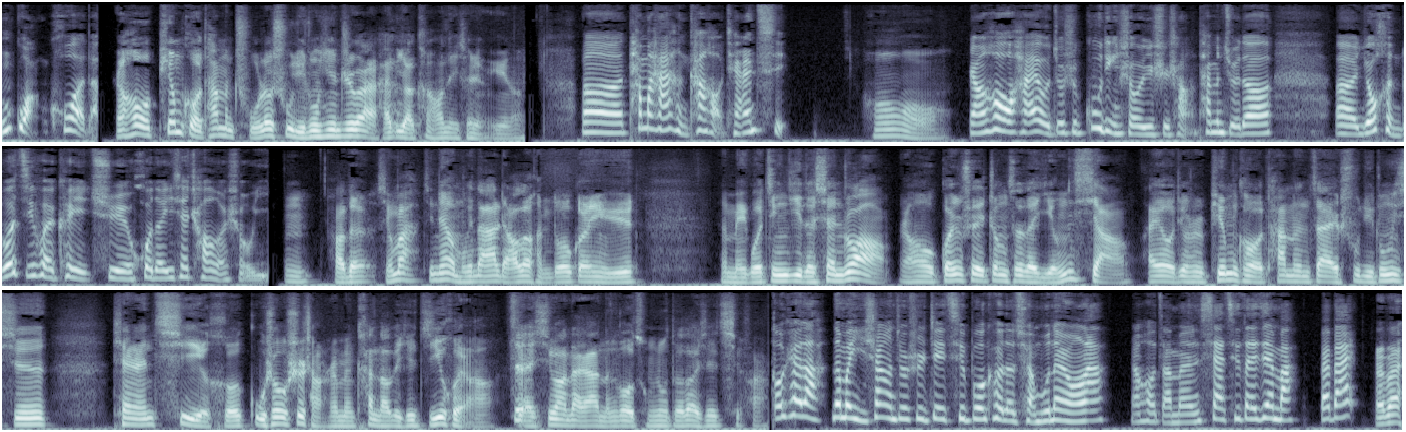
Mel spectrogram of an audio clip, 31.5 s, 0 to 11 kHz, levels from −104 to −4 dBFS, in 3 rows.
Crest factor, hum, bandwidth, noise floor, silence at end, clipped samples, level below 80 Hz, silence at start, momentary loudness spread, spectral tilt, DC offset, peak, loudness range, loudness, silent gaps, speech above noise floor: 14 dB; none; 10.5 kHz; -41 dBFS; 0 s; under 0.1%; -48 dBFS; 0 s; 9 LU; -5.5 dB/octave; under 0.1%; -4 dBFS; 2 LU; -20 LUFS; none; 21 dB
